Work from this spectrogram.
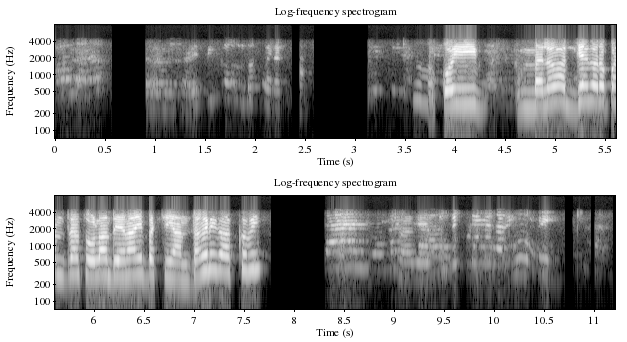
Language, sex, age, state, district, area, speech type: Dogri, female, 30-45, Jammu and Kashmir, Udhampur, rural, conversation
